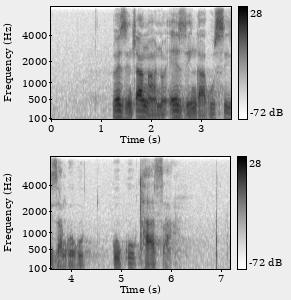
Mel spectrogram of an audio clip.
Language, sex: Zulu, male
